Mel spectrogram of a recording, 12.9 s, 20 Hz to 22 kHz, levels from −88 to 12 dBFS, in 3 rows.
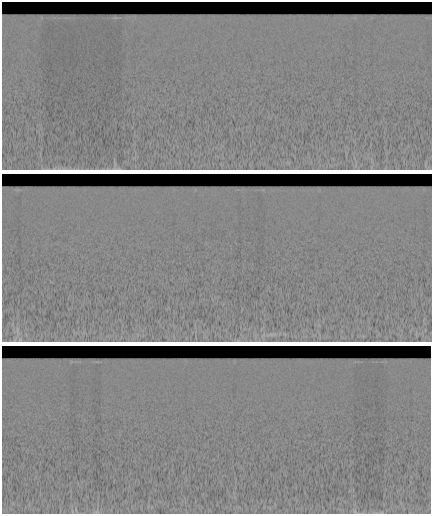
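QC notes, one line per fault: Throughout: wrong sample width. The speech sits buried under loud, harsh broadband noise, running about 1.33 times too fast and high in pitch. Samples packed as 24-bit integers are being read as 32-bit ones, so each value mixes bytes from neighbouring samples and only some carry the real top bits. Four stored samples feed every three read values, hence the speed-up. A spectrogram shows dense noise filling all frequencies with faint, upward-shifted speech bands.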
